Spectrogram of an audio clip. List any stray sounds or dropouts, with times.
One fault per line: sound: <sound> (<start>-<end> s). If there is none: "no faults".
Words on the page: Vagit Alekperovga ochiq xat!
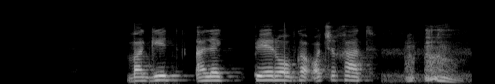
sound: throat clearing (4.0-4.7 s)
